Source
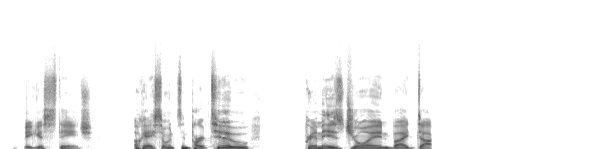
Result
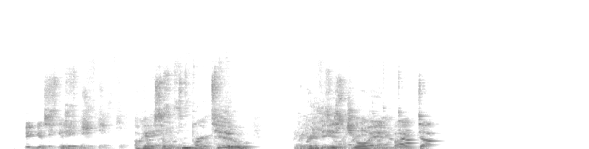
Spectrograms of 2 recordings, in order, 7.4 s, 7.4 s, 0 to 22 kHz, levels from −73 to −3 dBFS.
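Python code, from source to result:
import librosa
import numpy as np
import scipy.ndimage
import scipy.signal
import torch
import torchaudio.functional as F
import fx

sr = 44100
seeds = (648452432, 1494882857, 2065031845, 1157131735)

y = fx.echo_pitch(x, sr, ms=316, semitones=2, count=3, db_per_echo=-6.0)
y = fx.resonator_bank(y, sr, root=51, chord='major', decay_s=0.35)
y = y * librosa.db_to_amplitude(3.5)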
